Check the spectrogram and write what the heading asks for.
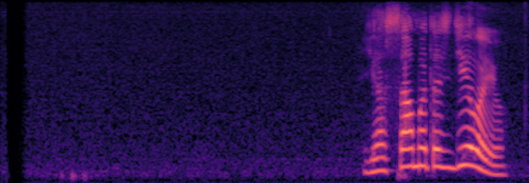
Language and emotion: Russian, positive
